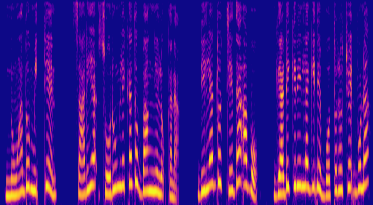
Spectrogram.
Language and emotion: Santali, fearful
